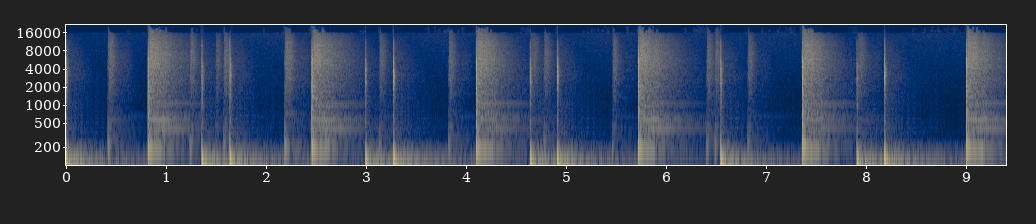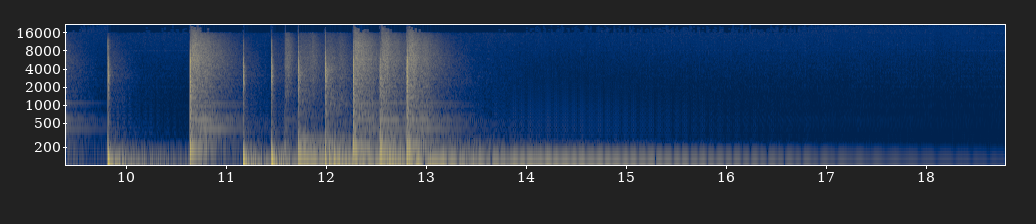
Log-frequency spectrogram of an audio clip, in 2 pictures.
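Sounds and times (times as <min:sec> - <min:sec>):
kick drum: 0:00.0 - 0:00.4, 0:01.4 - 0:02.0, 0:03.0 - 0:03.7, 0:04.6 - 0:05.4, 0:06.6 - 0:06.9, 0:07.9 - 0:08.6, 0:09.8 - 0:10.2, 0:11.2 - 0:11.8
tom drum: 0:00.0 - 0:17.0
snare drum: 0:00.8 - 0:08.3, 0:10.7 - 0:13.6.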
